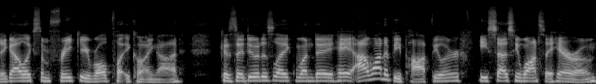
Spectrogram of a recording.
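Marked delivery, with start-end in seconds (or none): none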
